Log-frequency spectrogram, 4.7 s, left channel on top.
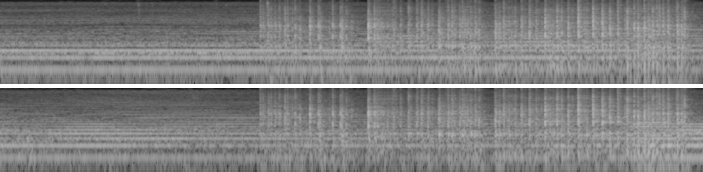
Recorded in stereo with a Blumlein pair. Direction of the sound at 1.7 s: Straight ahead.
